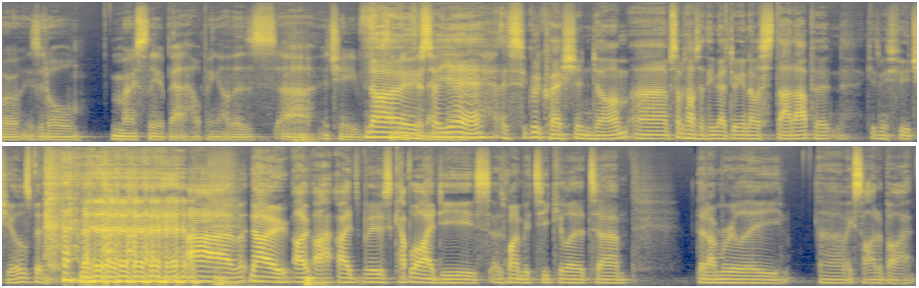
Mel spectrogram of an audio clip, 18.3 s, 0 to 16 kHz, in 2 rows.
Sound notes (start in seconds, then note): 9.6 laughing; 9.6 laughs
